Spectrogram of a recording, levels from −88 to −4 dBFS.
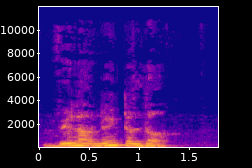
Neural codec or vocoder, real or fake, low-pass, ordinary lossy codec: none; real; 10.8 kHz; AAC, 32 kbps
